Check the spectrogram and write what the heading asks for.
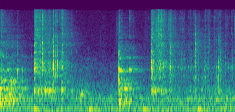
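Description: Ice cubes clinking against metal as they are taken from a stainless steel bowl and dropped into a copper mug: a few sharp clinks, the loudest right at the start.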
